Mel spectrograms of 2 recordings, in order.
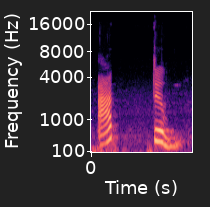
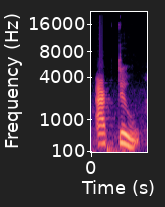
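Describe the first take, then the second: First: "active" in two beats, ac, pause, tive; split into syllables. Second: Said in the usual way. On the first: Shown as a demonstration. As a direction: break "active" after the c, with a clear gap. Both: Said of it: "you want to split the word".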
